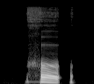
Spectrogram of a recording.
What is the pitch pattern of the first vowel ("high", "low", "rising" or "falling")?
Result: low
